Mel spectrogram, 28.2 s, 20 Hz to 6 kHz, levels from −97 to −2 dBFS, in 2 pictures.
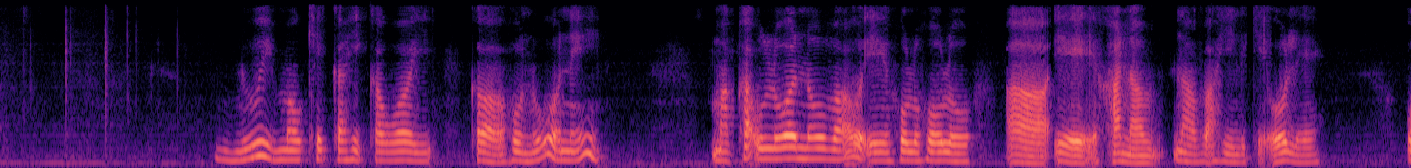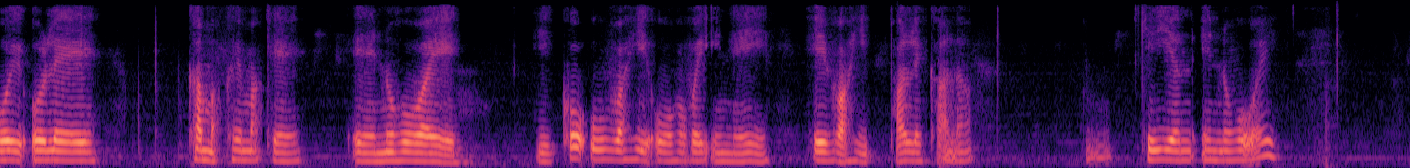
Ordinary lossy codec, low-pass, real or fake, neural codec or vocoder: AAC, 24 kbps; 5.4 kHz; fake; codec, 16 kHz in and 24 kHz out, 1 kbps, XY-Tokenizer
